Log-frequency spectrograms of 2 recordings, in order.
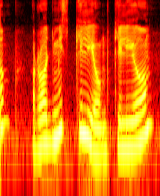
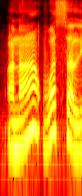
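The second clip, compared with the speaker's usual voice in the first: "अना वसल" spelled out very slowly, each syllable drawn out; slow it right down so students can copy "अना वसल"; slow repeat; much slower than usual. Shown as a demonstration. Teacher repeats the Arabic slowly for learners to copy. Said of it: "slow repeat of the phrase".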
